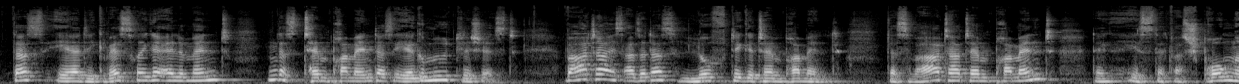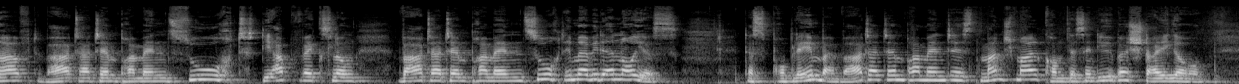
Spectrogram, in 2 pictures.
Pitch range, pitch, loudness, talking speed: 140-195 Hz, 165 Hz, -17 LUFS, 105 wpm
